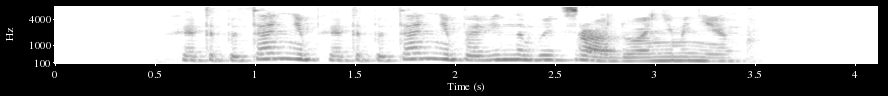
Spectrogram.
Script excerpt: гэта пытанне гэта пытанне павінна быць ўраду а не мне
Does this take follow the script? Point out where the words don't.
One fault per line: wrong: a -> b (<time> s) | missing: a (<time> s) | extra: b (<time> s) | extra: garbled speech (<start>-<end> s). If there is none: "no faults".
no faults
